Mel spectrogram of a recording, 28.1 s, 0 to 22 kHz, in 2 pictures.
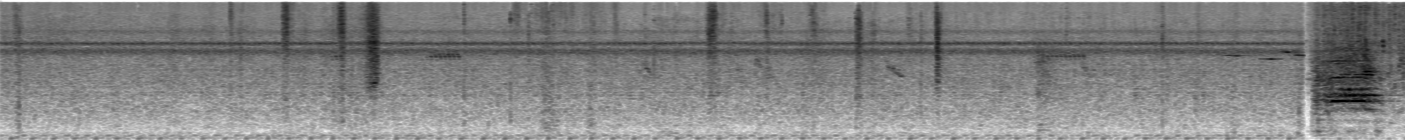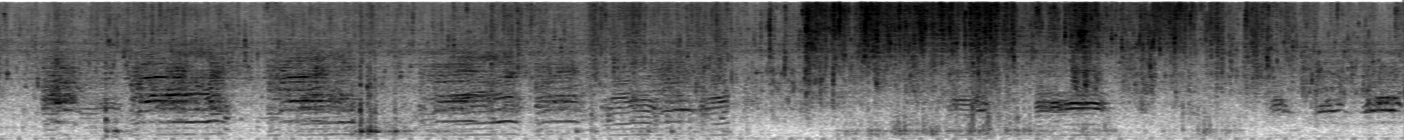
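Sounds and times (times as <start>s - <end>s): waterfowl calling: 12.6s - 22.3s, 23.4s - 28.0s.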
